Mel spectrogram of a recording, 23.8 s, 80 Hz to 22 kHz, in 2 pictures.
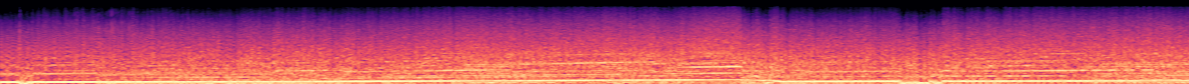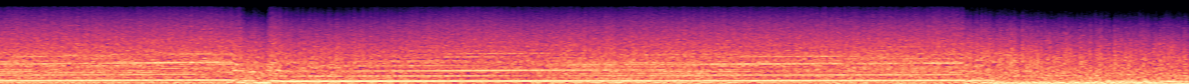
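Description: A 1971 Triumph GT6 race car's straight-six engine, heard from inside the cabin at full throttle, its note climbing steadily through the revs. It takes two upshifts, about 7 and 14 seconds in, with the pitch dropping sharply each time before climbing again. Near the end the note falls and wavers as the driver comes off the throttle.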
